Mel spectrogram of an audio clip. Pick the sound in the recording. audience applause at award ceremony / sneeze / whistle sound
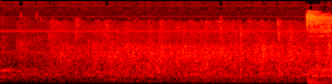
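audience applause at award ceremony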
